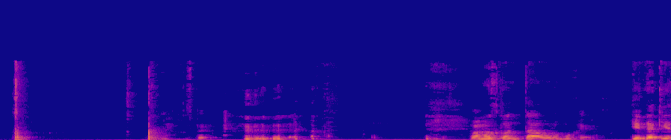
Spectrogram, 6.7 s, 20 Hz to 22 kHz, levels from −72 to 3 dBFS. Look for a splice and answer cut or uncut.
cut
